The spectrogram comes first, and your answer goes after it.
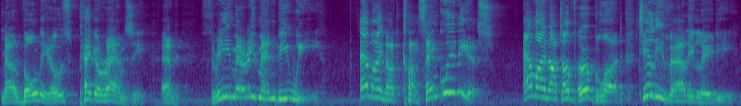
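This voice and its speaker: A man's voice: sits high, huge pitch swings, gravelly, fairly bright tone, full character voice. An actor playing a rowdy, drunken carousing knight in a theatrical Shakespearean audio play, drawing out his declamations. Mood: defiant. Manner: rowdy, drawn-out, declamatory delivery.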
